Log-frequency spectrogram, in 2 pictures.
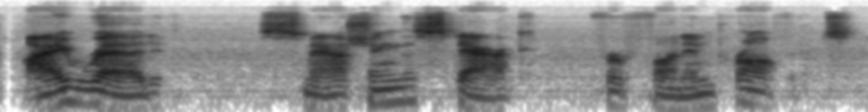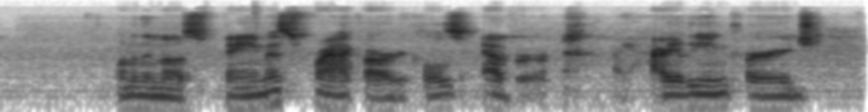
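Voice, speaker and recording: A man speaks in an animated tone. Background noise is noticeable. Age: 40s. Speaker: computational biologist and engineer. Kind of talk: casual chat.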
